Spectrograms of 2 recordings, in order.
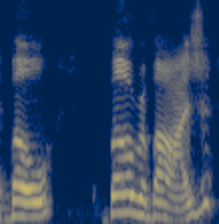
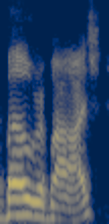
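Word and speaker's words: Beau Rivage: at a MGM hotel which is called the Bo Ravage. It's spelled B E A U R I V A G- E. the Bell Ravage um in Beluxy, Mississippi.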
